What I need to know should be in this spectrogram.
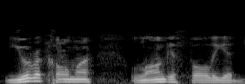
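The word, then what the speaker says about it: Eurycoma longifolia: Uricoma longifolia Jack. How well did I do on that pronunciation? – Very well.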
